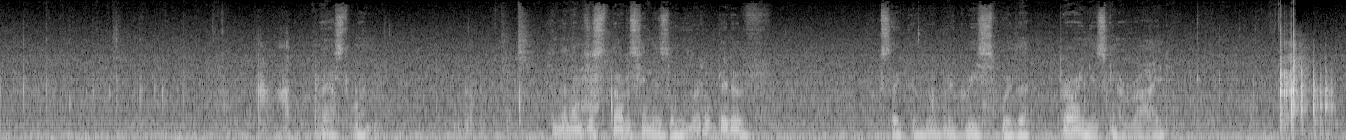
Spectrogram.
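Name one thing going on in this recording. A small screwdriver turns screws with faint clicks.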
